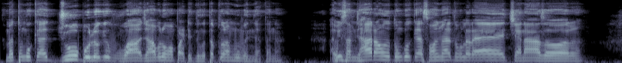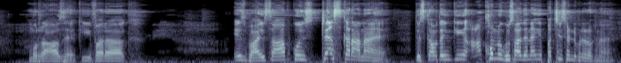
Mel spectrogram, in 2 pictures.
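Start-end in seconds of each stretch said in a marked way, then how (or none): none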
